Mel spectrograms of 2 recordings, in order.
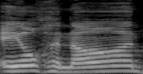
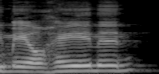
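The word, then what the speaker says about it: Elhanan: I was reading and I pronounced them the way that you would pronounce them here not in Israel so it's Bassam Airman and Romney it's I found out it's Al Hanan but I call him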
